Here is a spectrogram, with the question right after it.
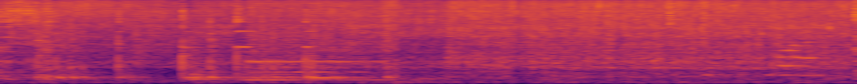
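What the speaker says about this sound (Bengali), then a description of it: "মশলাটা ভালো করে কষিয়ে নিচ্ছি।" Spice masala with salt and sugar being stir-fried in a pan for dudh potol, a close hissing sizzle with spatula scrapes and clinks over the first couple of seconds, then steady frying.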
